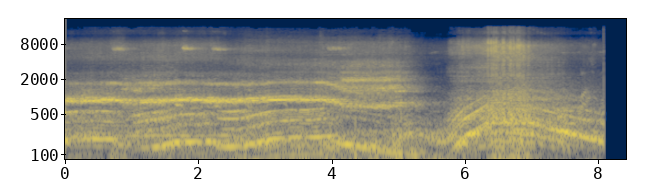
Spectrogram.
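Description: Drift cars sliding around a track: engines revving up and down with sustained tyre squeal. About six seconds in, an engine climbs sharply in pitch under hard acceleration amid a hiss of spinning tyres.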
